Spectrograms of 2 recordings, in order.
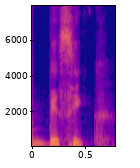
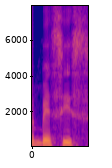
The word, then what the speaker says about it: basis: তো এই যে এই টার্মটা বেসিস এটাকে অনেকে বেসিক বলে উচ্চারণ করে। বি এস আই সি বলে কিন্তু মানে ভুল করে বলে আর কি। কিন্তু প্রপার এর প্রোনাউন্সিয়েশন হচ্ছে বেসিস বি এস আই এস লাস্টে সি হবে না কিন্তু হ্যা লাস্টে এস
